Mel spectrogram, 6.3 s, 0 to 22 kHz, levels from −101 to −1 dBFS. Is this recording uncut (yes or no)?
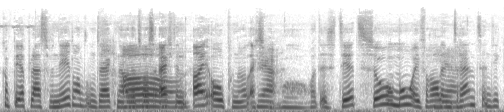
yes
